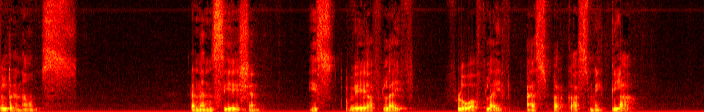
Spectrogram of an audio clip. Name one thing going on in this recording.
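A man speaks calmly through a microphone, close by, with pauses.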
